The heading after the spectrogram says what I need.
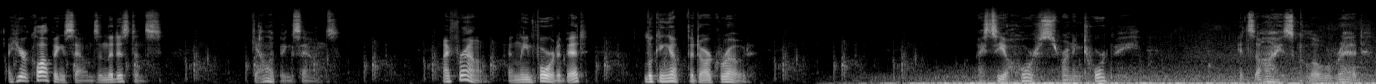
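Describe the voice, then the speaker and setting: A man's voice: on the low side, fairly bright tone, a little hiss or hum. A man playing a feverish, fearful young man, narrating his nightmares in an intense, emotional first-person style.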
